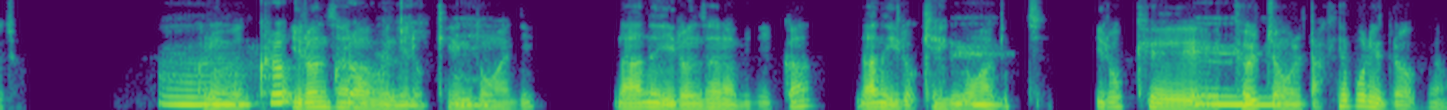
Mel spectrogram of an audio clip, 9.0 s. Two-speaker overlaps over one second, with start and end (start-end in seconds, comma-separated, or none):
1.2-3.1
